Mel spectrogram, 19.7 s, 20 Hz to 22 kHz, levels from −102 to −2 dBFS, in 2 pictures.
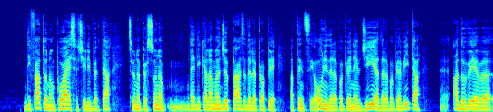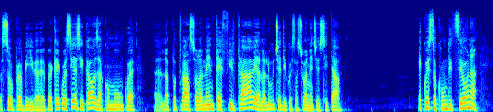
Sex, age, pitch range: male, 30-49, 125-145 Hz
